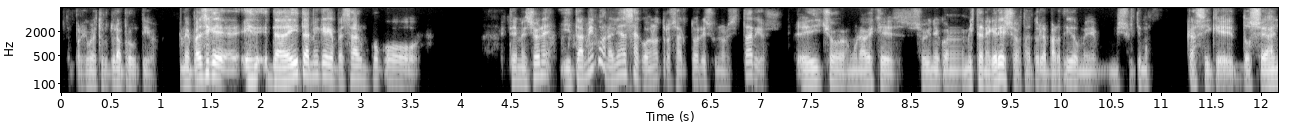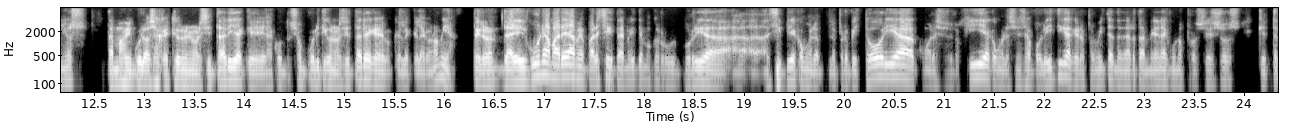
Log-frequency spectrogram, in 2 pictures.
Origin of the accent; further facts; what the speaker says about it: Uruguay; debates que nos trascienden como uruguayos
